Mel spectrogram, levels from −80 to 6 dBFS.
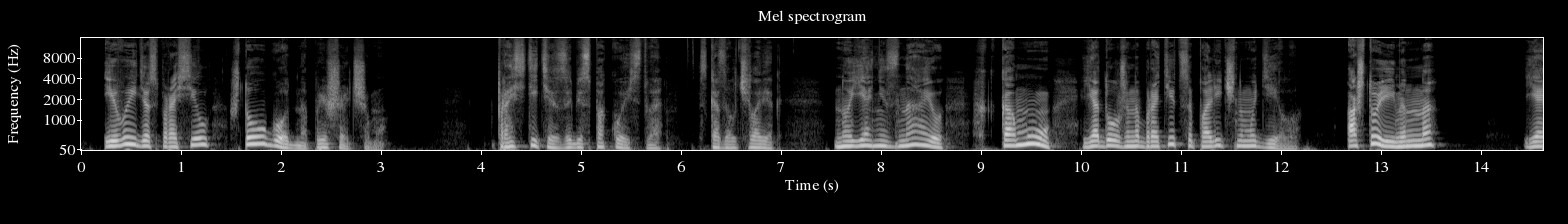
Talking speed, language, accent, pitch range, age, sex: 110 wpm, Russian, native, 130-180 Hz, 50-69, male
